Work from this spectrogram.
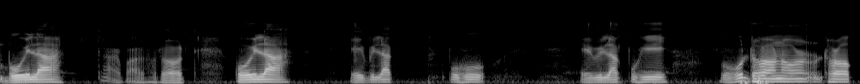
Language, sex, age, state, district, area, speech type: Assamese, male, 60+, Assam, Sivasagar, rural, spontaneous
